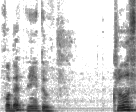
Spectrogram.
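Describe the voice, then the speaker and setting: With ordinary pitch variation, a man speaks in a somewhat breathy voice. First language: Slovak. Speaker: YouTuber. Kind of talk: tutorial demo.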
